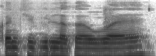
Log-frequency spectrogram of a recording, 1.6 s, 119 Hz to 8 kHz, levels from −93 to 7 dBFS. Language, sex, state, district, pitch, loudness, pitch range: Hindi, male, Uttar Pradesh, Shamli, 115 Hz, -15 LUFS, 110-115 Hz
